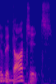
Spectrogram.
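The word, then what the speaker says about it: Luka Dončić: Luka Doncic is more how it's pronounced.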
